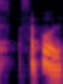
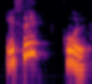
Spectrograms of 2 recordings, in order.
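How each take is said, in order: First: The word begins directly with the 'sk' cluster. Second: An extra 'i' vowel comes before the 'sk'. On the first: The speaker calls it right. "ये सही होता है" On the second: The speaker calls it wrong. "इसको इस प्रकार बोल देते हैं"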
